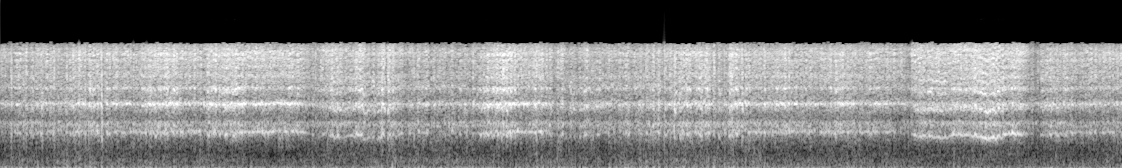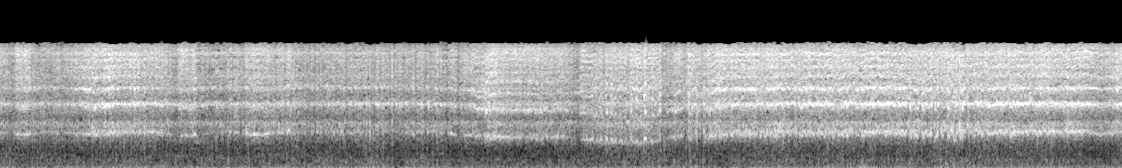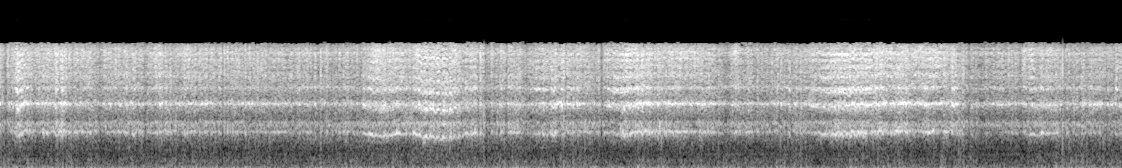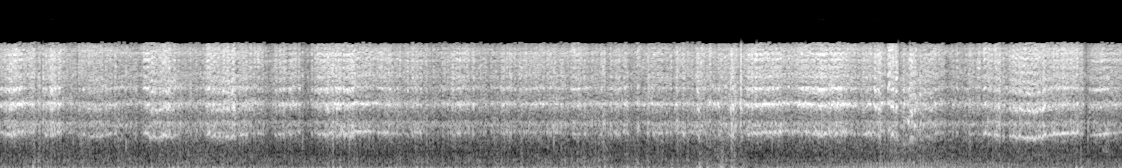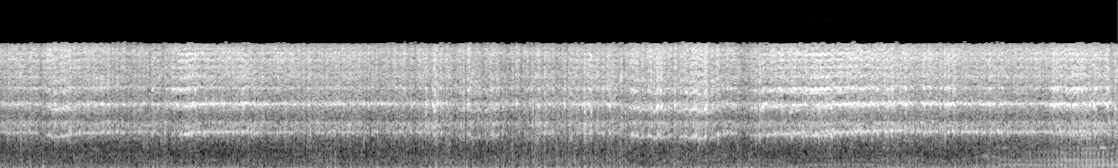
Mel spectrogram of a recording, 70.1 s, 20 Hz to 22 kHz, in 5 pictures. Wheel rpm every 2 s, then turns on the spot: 230, 230, 220, 220, 230, 230, 220, 230, 230, 230, 200, 200, 190, 210, 230, 230, 230, 220, 230, 220, 230, 230, 220, 230, 230, 230, 220, 220, 220, 230, 230, 230, 220, 220, 230.
none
